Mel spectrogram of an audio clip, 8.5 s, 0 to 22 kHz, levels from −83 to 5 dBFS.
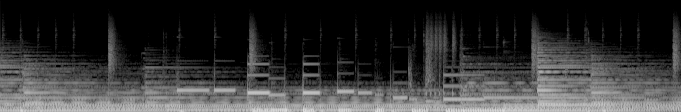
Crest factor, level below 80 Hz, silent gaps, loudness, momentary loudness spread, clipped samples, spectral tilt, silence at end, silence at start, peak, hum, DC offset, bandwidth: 16 dB; -20 dBFS; none; -19 LUFS; 5 LU; under 0.1%; -9 dB/octave; 0 s; 0 s; -2 dBFS; none; under 0.1%; 7.6 kHz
